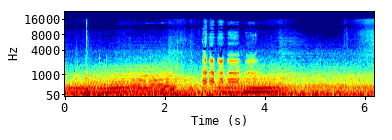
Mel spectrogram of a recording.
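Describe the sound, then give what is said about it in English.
The turbocharged engine of a black 2016 Golf R slick top with a manual clutch drones steadily on a test drive, low and loud, with faint shifting tonal harmonics above the rumble. “I don't want the turbo to tick when we go in there, so I better cool her off a little bit. But that was a good test drive, black on black, slick top Golf R”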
